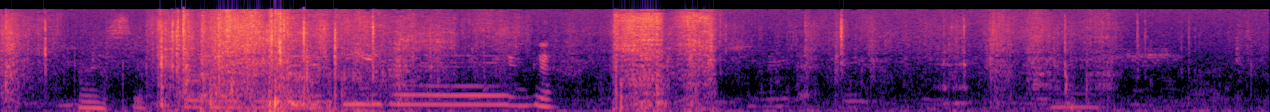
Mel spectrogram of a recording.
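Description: Crumpled packing paper and plastic wrap rustling and crinkling as hands dig through a shipping box, loudest about a second in and again about three seconds in. A short held hum from a voice sounds between them.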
